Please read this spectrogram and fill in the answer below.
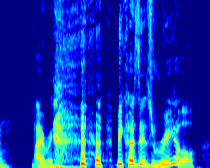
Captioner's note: laughing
